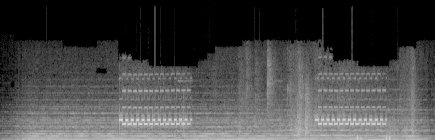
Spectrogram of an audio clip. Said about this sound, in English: He puts the note down and answers the phone.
